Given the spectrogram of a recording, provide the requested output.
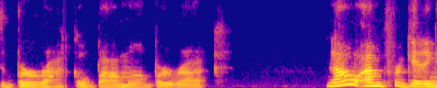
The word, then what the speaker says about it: Barack: happens to us all you put Barack it's Barack Obama Barack now I'm forgetting how the to spell it damn it it's been a while so now but it's not Brock it's not Brock is barck barck is b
